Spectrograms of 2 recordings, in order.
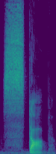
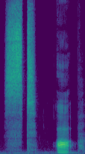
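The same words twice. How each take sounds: First: Said in the usual way. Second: "St-op" broken after the st; a long hissed st, a gap, then op in "St-op"; slowly sounded out. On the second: Shown as a demonstration. Teacher reading together with pupils, slowly sounded out. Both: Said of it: "say it slowly together".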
